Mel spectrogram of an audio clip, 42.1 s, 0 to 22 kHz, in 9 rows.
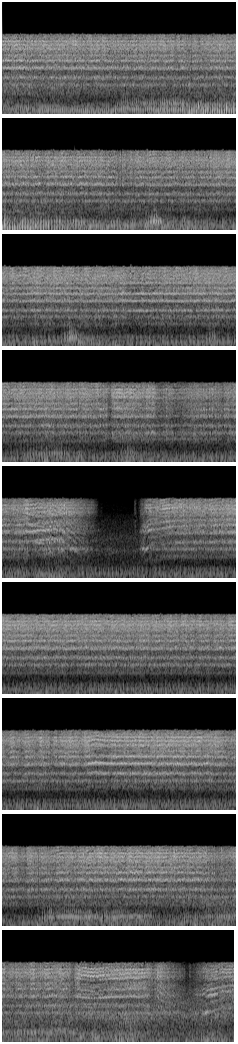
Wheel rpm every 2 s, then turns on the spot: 200, 200, 200, 200, 190, 190, 190, 190, 200, 200, 50, 180, 200, 200, 200, 200, 200, 200, 200, 200, 120.
none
